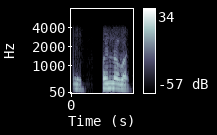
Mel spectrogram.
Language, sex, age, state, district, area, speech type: Assamese, male, 30-45, Assam, Kamrup Metropolitan, urban, conversation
